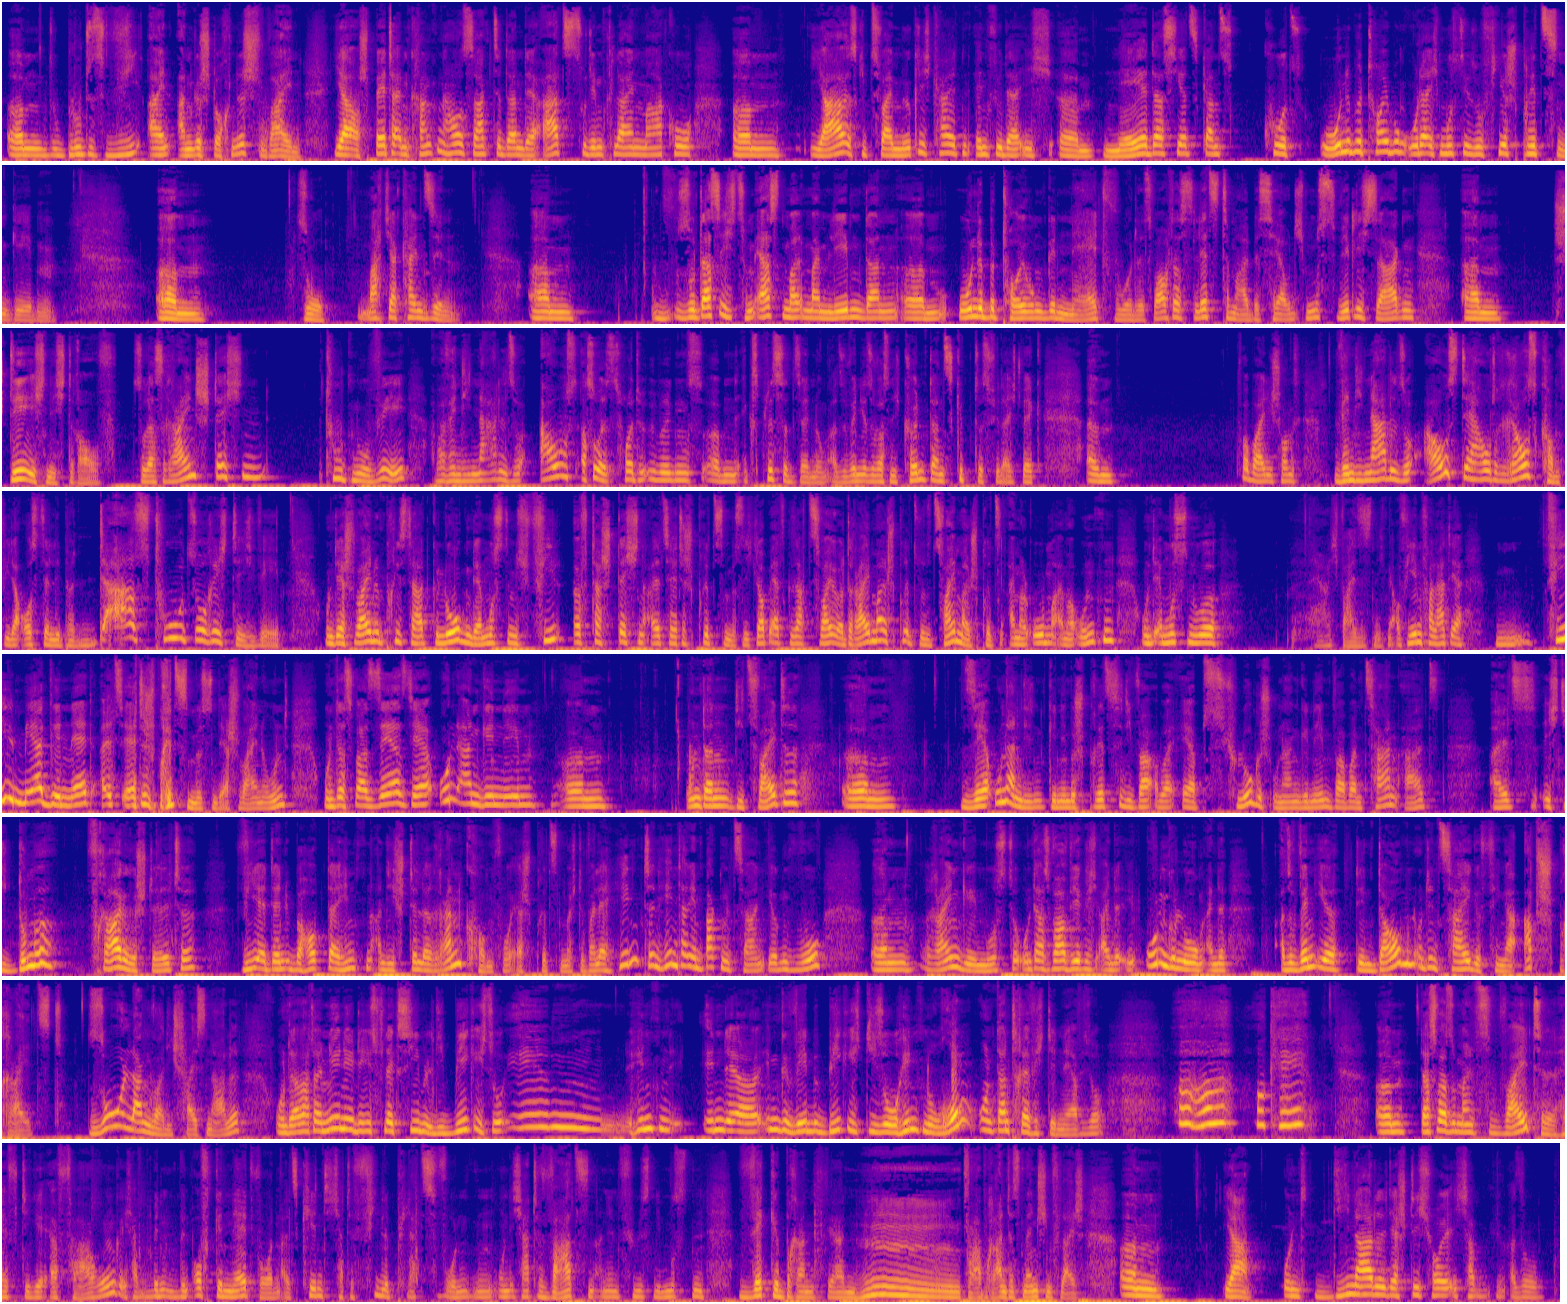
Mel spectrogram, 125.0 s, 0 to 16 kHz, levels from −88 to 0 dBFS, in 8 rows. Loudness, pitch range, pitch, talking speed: -19 LUFS, 140-190 Hz, 165 Hz, 165 wpm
